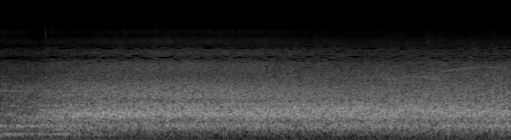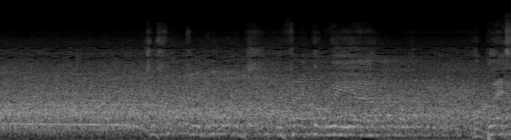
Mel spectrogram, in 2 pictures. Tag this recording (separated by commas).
people booing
